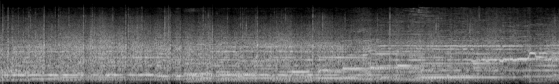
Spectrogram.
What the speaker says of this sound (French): Applaudir chaudement, s'il vous plaît.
